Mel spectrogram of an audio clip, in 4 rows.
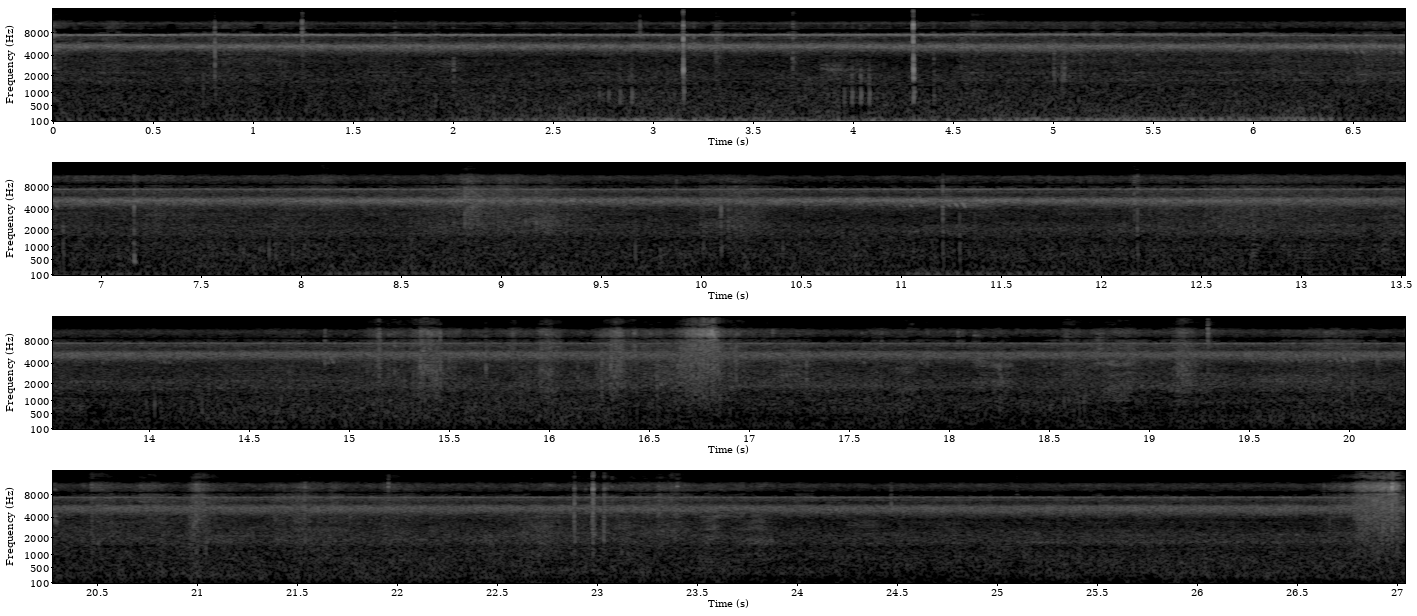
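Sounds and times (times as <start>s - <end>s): insects chirring: 0.0s - 27.0s
low rumble: 1.6s - 6.9s
faint clicks: 2.7s - 5.2s, 22.8s - 23.3s.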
